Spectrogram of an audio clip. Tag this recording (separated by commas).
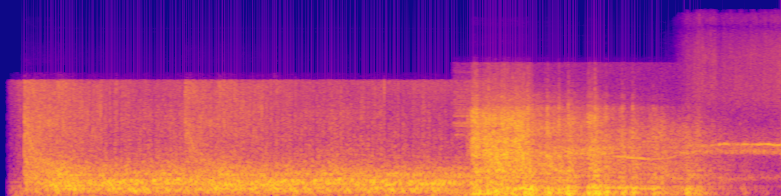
Explosion, Burst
